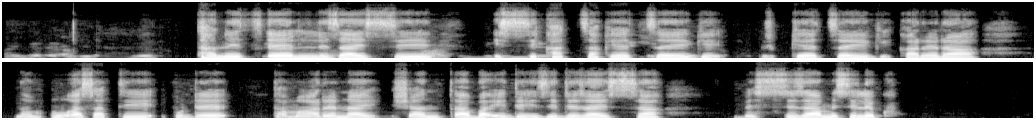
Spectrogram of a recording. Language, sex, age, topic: Gamo, female, 25-35, government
